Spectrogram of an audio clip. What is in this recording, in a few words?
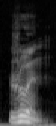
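"run4", Mandarin Chinese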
